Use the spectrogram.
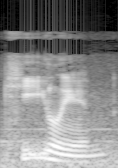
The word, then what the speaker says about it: Kealing: personal preference man see it's pronounced Keeling but spell Kealing okay okay cool Kealing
